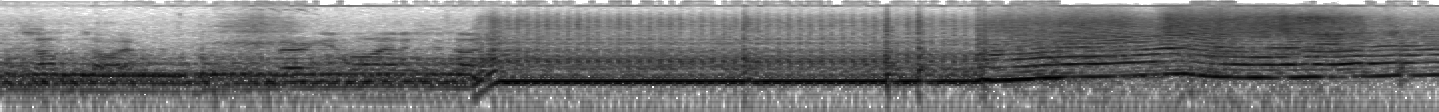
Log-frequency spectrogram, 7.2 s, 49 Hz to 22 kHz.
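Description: A 1260cc Star Racing-powered Pro Stock drag bike engine holds a steady, loud buzzing drone, then its pitch rises in a climbing rev near the end, with crowd or background noise underneath.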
